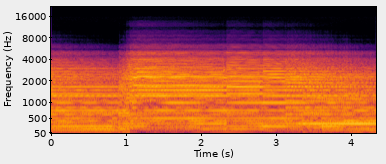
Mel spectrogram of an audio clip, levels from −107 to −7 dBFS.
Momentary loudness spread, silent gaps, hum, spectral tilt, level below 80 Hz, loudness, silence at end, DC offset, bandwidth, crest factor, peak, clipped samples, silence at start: 5 LU; none; none; -5.5 dB/octave; -56 dBFS; -20 LUFS; 0 s; under 0.1%; 8.8 kHz; 12 dB; -10 dBFS; under 0.1%; 0 s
